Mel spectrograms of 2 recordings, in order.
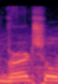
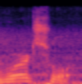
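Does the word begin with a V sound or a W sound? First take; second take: V; W. First: The word begins with a V sound. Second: The word begins with a W sound. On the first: "I had to say Virtual with a V" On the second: "you can say Virtual with a Virtual if you want"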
